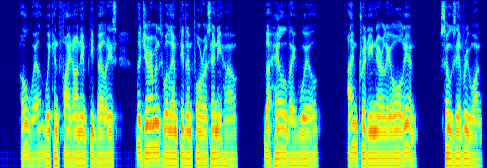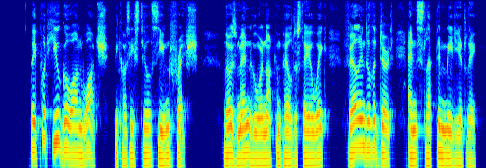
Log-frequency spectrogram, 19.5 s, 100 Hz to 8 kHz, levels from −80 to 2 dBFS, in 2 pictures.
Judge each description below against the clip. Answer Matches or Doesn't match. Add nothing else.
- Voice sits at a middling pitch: Doesn't match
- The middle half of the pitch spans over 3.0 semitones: Doesn't match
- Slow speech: Doesn't match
